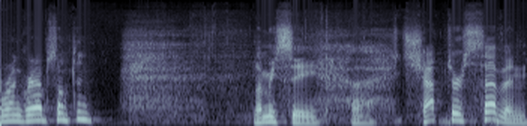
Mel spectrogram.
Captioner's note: sighing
